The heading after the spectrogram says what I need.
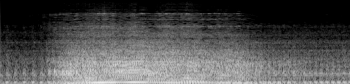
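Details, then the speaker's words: Carbureted Honda Scoopy scooter that stalls when easing off throttle before turns: revs rise and fall to a lumpy, faltering idle; fuel comes out when vacuum line sucked, vacuum fuel tap suspected leaking, to be replaced. "sepertinya keran vakumnya bocor ya sedut dia bensinnya ikut keluar kita coba nanti ganti keran vakumnya ya"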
